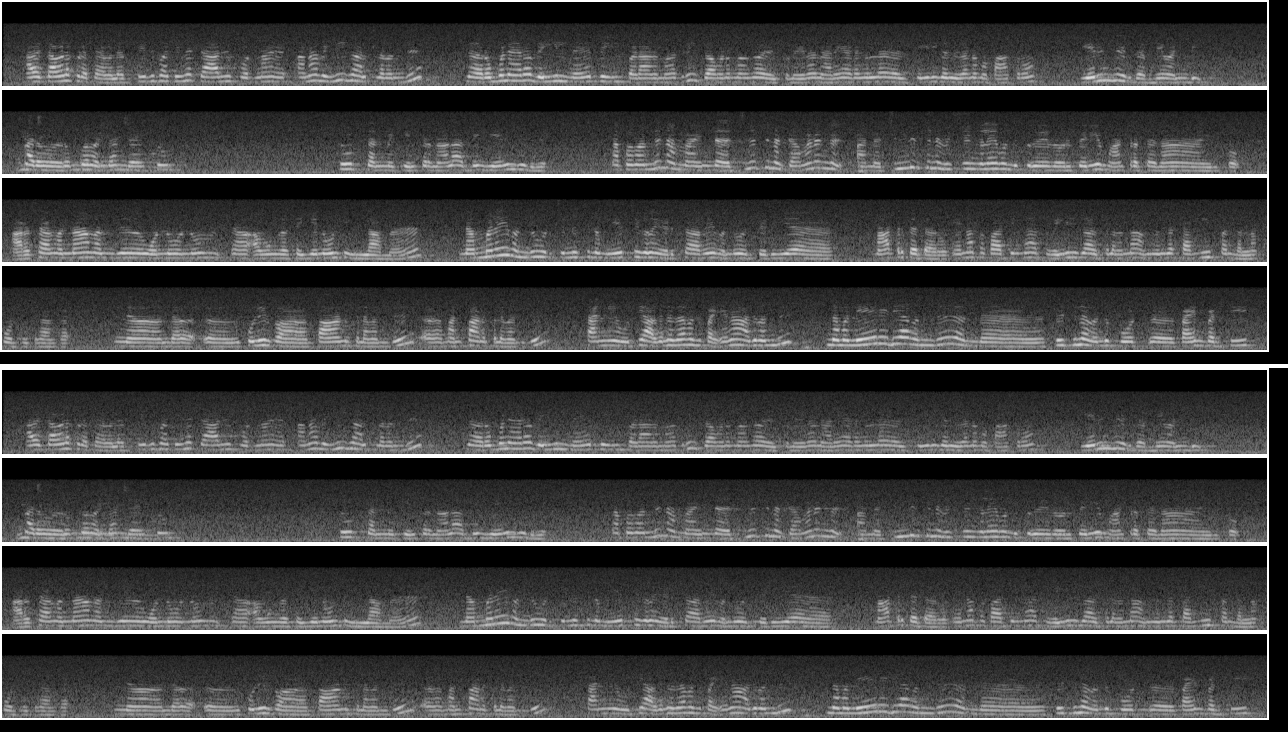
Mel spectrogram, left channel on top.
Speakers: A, on the left; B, on the right.
A: அது கவலைப்பட தேவல இப்ப இது பாத்திங்னா சார்ஜ் போட்டனா ஆனா வெயில் காலத்துல வந்து அ ரொம்ப நேரோ வெயில் நேர் வெயில் படாத மாதிரி கவனமாக வைக்கணு ஏன்னா நறைய எடங்கள்ல செய்திகள்லா நம்ம பாக்கறோ எருஞ்சுடுது அப்டியே வண்டி
B: நிச்சயமா
A: அது ரொம்ப
B: தோழி
A: வந்து
B: நிச்சயமா
A: அந்த சூட் சூட்டு தன்மைக்கு இருக்கறனால அத்வே எரிஞ்சிடுது அப்ப வந்து நம்ம இந்த சின்ன சின்ன கவனங்கள் அந்த சின்ன சின்ன விஷ்யங்களே வந்து க்கு ஒரு பெரிய மாற்றத்ததா இருக்கு அரசாங்கொந்தா வந் து ஒன்னு ஒன்னும் அ அவுங்க செய்யணுன்டு இல்லாம நம்மளே வந்து ஒரு சின்ன சின்ன முயற்சிகள எடுத்தாவே வந்து ஒரு பெரிய மாற்றத்த தரு ஏன்னா இப்ப பாத்திங்ன்னா இப்ப வெயில் காலத்துல வந்து அங்கங்க தண்ணீர் பந்தல்லா போட்ருக்குறாங்க ந்த அந்த அ குளிர்ப பானத்துல வந்து அ மண்பானத்துல வந்து தண்ணிய ஊத்தி அதுலதா வந்துப்ப ஏன்னா அது வந்து நம்ம நேரடியா வந்து அந்த ஃபிரிட்ஜ்ல வந்து போட் பயன்படுத்தி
